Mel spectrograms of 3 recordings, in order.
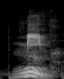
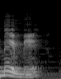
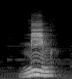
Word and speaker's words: meme: pero sobre todo digo la pronunciación correcta, mim. Y ahí doy, miren, hace 11 años doy la recomendación de no le digan meme, díganle mim, que es lo correcto,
